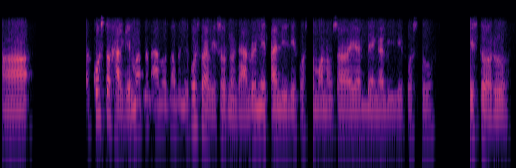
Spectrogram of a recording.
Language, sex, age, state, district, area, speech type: Nepali, male, 30-45, West Bengal, Jalpaiguri, rural, conversation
